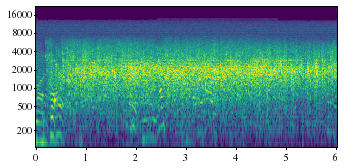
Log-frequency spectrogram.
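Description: Studio audience applauding steadily, with a few voices faintly over it near the start.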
